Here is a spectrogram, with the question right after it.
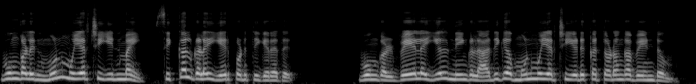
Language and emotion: Tamil, angry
